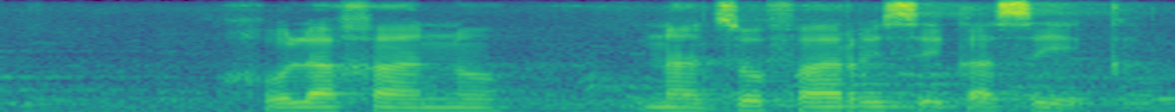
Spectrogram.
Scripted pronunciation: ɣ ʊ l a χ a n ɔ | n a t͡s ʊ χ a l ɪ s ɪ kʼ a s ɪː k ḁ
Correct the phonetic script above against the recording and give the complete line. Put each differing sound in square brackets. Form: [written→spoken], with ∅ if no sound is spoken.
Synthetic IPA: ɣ ʊ l a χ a n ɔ | n a t͡s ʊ [χ→f] a [l→r] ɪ s ɪ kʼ a s ɪː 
